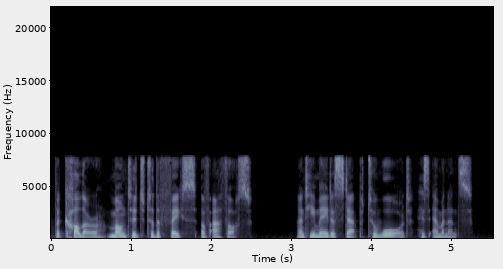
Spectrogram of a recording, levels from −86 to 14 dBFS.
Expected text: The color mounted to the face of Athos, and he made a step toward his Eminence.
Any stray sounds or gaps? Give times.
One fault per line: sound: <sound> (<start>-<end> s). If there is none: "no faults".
no faults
